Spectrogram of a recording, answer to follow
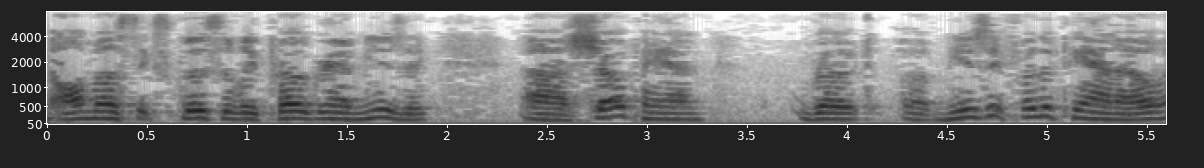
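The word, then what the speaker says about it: Chopin: text it looks like choen but it's a French name and so it's pronounced chopan Frederick chopan he was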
